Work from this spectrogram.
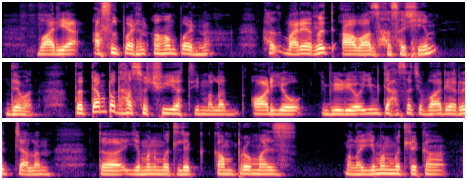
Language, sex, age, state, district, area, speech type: Kashmiri, male, 30-45, Jammu and Kashmir, Kulgam, rural, spontaneous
